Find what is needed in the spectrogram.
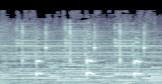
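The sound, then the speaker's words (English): A cuckoo-style clock, the poo-coo clock from a Winnie the Pooh video, ticking steadily, with three short tonal chirps spaced evenly among the ticks. “Now when Pooh heard his poo-coo clock,”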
